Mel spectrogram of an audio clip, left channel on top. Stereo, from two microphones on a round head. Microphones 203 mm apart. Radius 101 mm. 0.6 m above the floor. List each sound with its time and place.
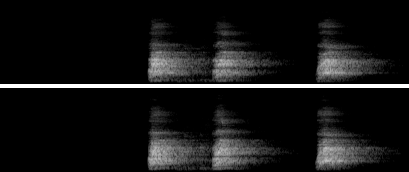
1.5 s a dog barking: 25° right (ahead or behind), 0.6 m; by 3.4 s 65° right (ahead or behind), 1.0 m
